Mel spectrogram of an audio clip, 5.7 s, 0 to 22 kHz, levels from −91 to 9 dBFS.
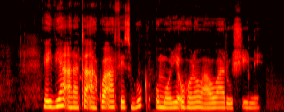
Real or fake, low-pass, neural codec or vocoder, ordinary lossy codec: real; none; none; none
